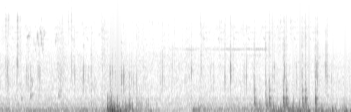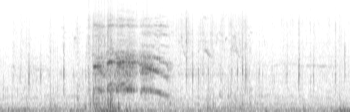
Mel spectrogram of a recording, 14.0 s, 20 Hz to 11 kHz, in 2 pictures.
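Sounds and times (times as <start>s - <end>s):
rooster crowing: 8.8s - 10.5s.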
